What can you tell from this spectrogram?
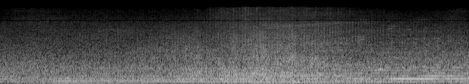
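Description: Aircraft flying past: a steady engine drone with a rushing sound that swells about halfway through.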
